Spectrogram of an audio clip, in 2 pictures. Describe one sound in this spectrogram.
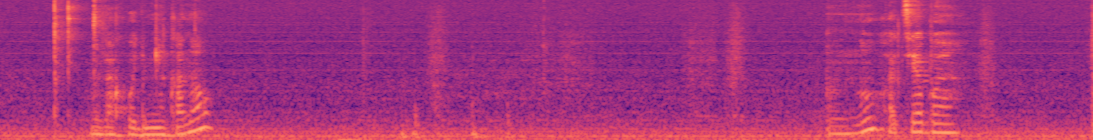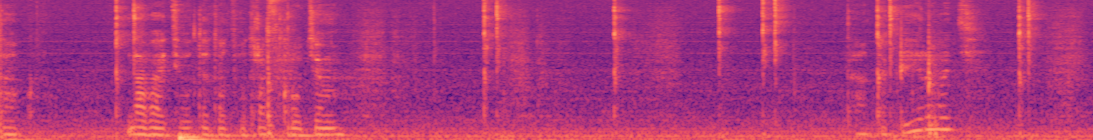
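A woman speaks calmly into a microphone, in short bursts.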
